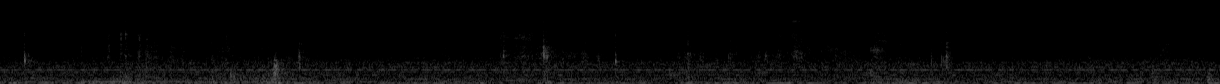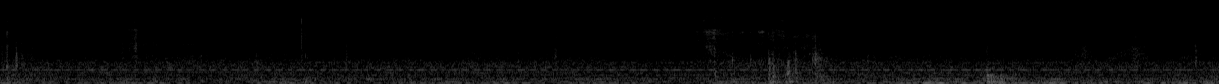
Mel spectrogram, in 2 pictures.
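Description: Paper sketchbook pages being turned and smoothed flat by hand: quiet, intermittent rustles and slides of paper, with a cluster of louder rustles near the end.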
